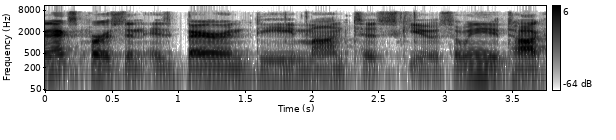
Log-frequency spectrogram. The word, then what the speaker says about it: Montesquieu: Obviously, I'm not your English teacher, but he clearly has 3 syllables in his name.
